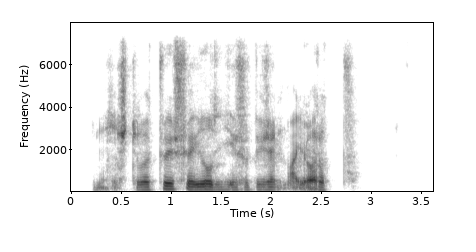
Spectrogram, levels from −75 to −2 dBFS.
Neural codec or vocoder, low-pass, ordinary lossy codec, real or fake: autoencoder, 22.05 kHz, a latent of 192 numbers a frame, VITS, trained on one speaker; 7.2 kHz; AAC, 48 kbps; fake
